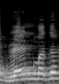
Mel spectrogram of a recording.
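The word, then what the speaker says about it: grandmother: माई ग्रैंड मदर, ग्रैंड मदर है दादी, विद्यार्थी ध्यान दें इस शब्द में डी को नहीं उच्चारित किया जाता, प्रोनाउंसिएशन में डी को छोड़ दिया जाता है।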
